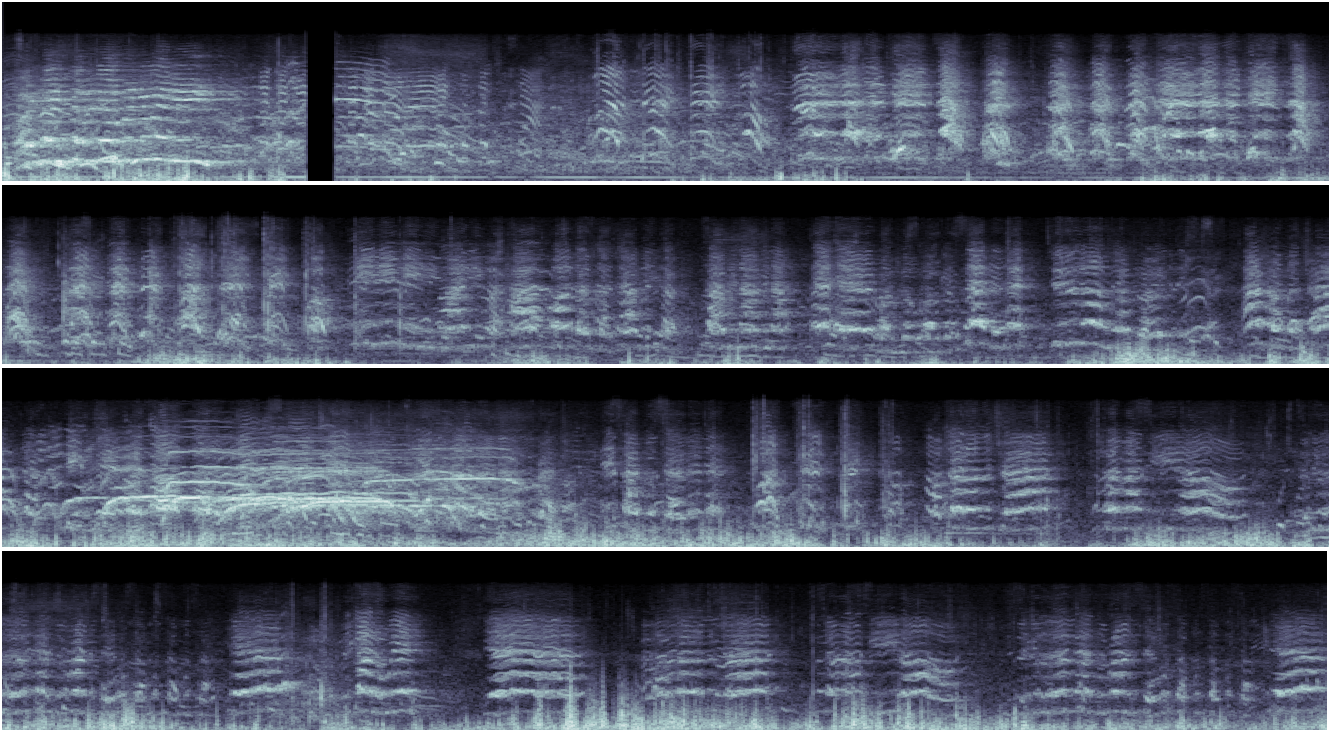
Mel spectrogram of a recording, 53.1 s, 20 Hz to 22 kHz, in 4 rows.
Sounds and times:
Speech: 0:00.1 - 0:03.0, 0:13.4 - 0:14.8, 0:39.2 - 0:41.6.

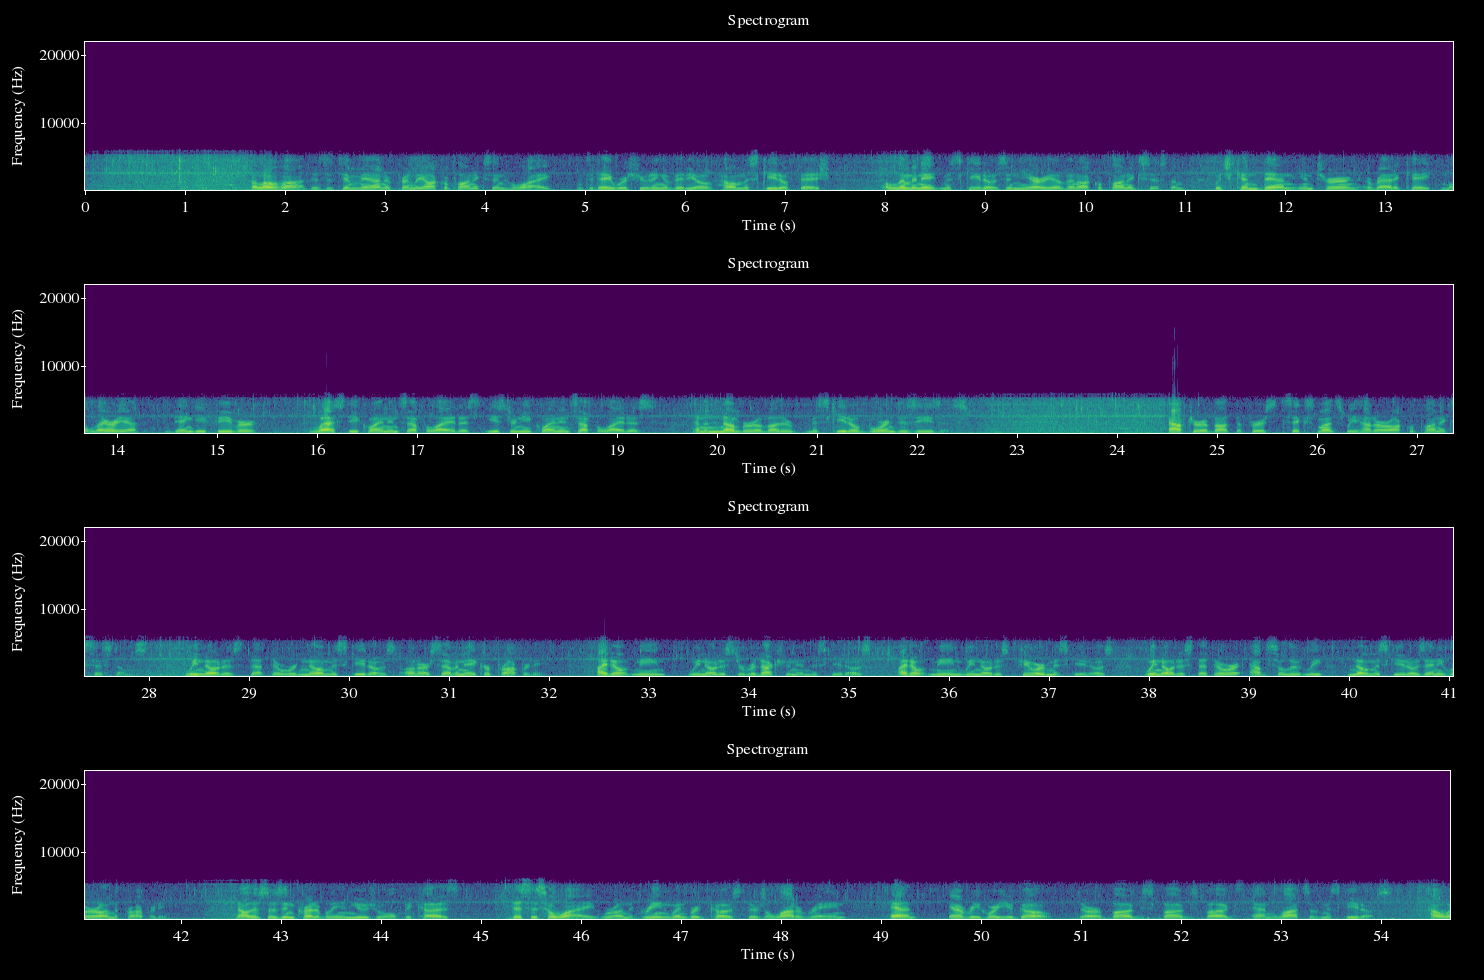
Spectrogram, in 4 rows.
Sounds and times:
Speech: 0:01.6 - 0:07.4, 0:08.0 - 0:22.5, 0:24.5 - 0:41.9, 0:42.6 - 0:54.6.

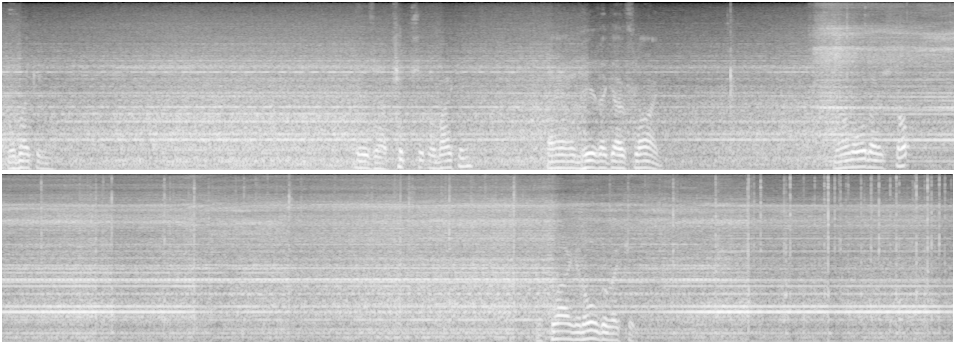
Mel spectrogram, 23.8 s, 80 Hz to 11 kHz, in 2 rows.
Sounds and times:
Speech: 0:00.0 - 0:00.7, 0:04.4 - 0:05.9, 0:06.8 - 0:08.3, 0:10.4 - 0:11.4, 0:18.6 - 0:19.9.

